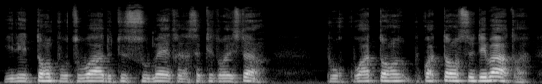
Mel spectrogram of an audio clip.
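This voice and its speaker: A cruel alien invader lords it over a beaten foe, taking his time with each mocking line, read out by a man. The voice sits a little high, close to a plain reading voice. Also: steady tone, moderate pace, mellow. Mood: taunting.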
